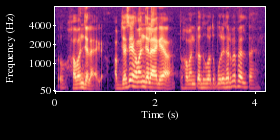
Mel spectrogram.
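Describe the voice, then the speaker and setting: A man telling a spooky story in a casual, conversational way, with dramatic pauses. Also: on the high side, lo-fi sound. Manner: conversational, dramatic pauses, addresses listener as bhai sahab. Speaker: storyteller guest.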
